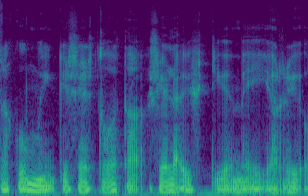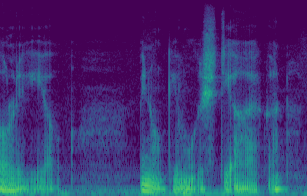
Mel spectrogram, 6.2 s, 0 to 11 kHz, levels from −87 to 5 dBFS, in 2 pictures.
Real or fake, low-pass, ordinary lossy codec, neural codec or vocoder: real; none; none; none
